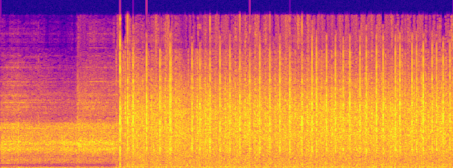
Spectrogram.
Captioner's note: fireworks popping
